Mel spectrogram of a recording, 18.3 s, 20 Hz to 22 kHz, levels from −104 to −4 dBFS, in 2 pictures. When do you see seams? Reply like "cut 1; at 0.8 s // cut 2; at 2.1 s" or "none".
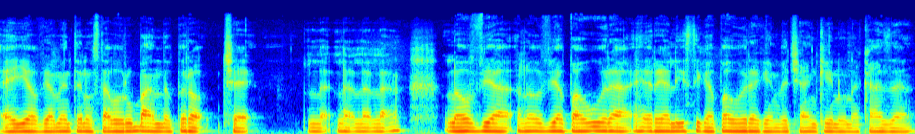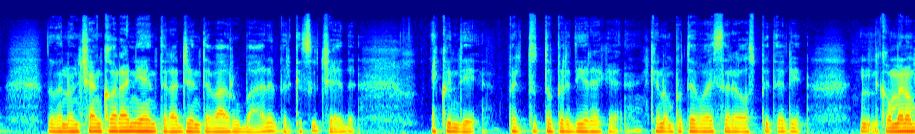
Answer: none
